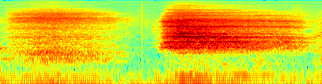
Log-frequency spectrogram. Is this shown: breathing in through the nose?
yes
